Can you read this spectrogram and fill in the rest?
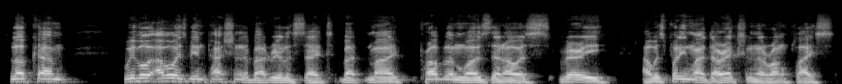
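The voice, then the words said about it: South African accent. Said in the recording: “you're from South Africa. I can tell by your accent.”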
